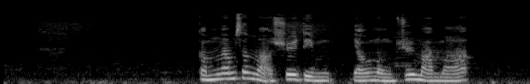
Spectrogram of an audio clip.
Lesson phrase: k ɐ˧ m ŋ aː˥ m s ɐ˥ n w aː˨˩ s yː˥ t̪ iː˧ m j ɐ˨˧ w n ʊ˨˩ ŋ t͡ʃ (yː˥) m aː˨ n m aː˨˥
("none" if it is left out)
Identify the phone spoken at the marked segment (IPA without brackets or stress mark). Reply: yː˥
